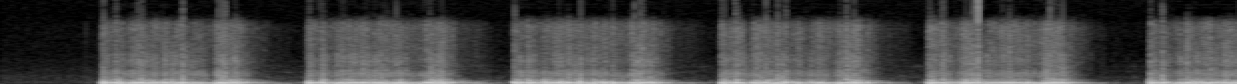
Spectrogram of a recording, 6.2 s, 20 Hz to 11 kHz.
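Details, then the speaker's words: Low, rumbling diastolic murmur of mitral stenosis heard at the mitral area (apex), starting after S2 with presystolic reinforcement rising at the end, about 58 beats a minute. "Ahora vamos a escuchar cómo suena este soplo diastólico. Estamos en el foco mitral, entonces ya sé que estamos ante un soplo de estenosis."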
